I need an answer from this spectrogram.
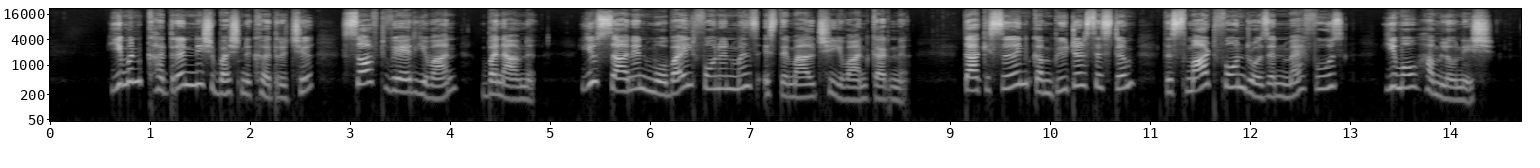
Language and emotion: Kashmiri, neutral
